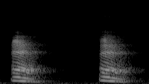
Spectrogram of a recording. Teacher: it doesn't have the yes sound at the beginning it's just e e like in better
